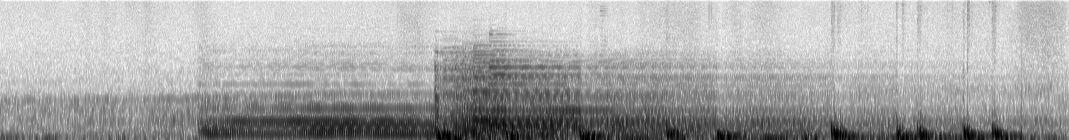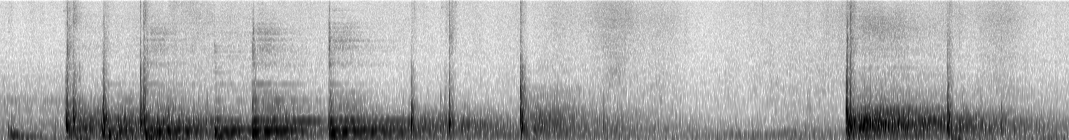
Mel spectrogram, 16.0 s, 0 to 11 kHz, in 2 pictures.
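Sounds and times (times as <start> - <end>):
held low chords: 1.5 - 12.1
deep pulsing thuds: 3.3 - 12.5.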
